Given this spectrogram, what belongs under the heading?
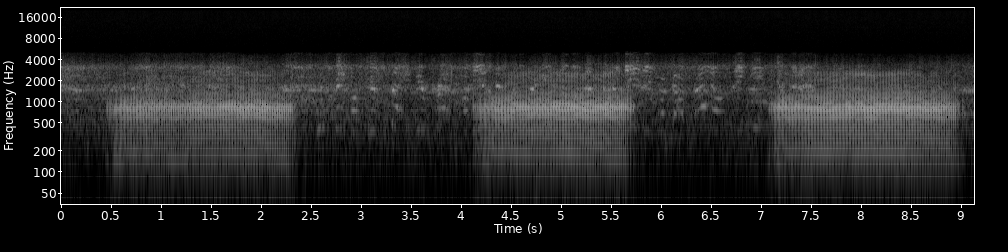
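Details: Pug snoring: three long, rattling, buzzy snores on the in-breath with quieter snuffling between, about 20 breaths a minute; loud dog snoring.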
